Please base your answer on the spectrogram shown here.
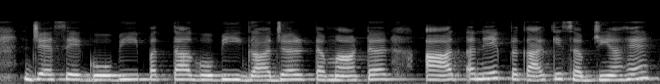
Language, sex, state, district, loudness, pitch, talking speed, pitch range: Hindi, female, Chhattisgarh, Bilaspur, -13 LUFS, 225 Hz, 110 wpm, 210-230 Hz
